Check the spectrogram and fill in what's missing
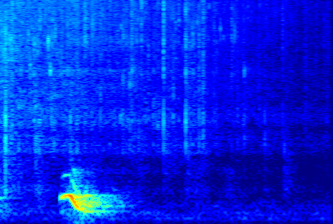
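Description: Cumin seeds and asafoetida hit hot oil as a tempering, giving a sharp burst of sizzling that quickly settles into a softer, fading fry over a few seconds, heard alone with no talking.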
